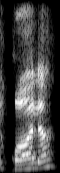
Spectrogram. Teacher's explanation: लाम के ऊपर फतह है, लाम मफ्तूह है, सिर्फ 1 सेकंड इसको हमने खींचना है। अगर तो आप इसको मुनासिब जैसे लिखा हुआ है वैसे ही खींचेंगी क़ाला तो इसका मतलब होगा उसने कहा।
